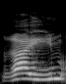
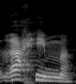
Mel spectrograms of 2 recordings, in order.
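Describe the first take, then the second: First: "Raïm" with silent h, ra-im; "Raïm" as ra-im, no breath between vowels; French pronunciation, no h. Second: "Rahim" with an audible h breath; sounded h. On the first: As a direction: say "Raïm" with the vowels touching, rising. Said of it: "on va pas dire ra-, Rahim". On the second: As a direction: breathe an h between the vowels of "Rahim". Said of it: "on va pas dire". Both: Shown as a demonstration.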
